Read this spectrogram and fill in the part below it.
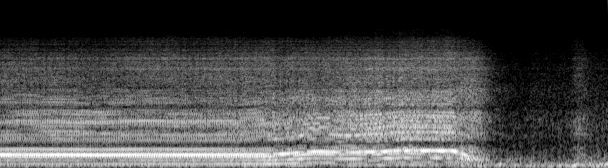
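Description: Tyres screech as a car does a burnout.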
